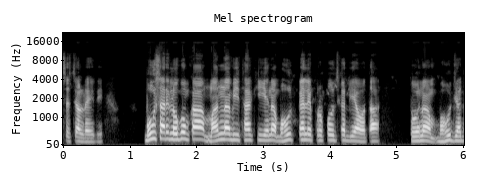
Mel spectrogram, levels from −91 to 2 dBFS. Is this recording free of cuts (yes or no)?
yes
